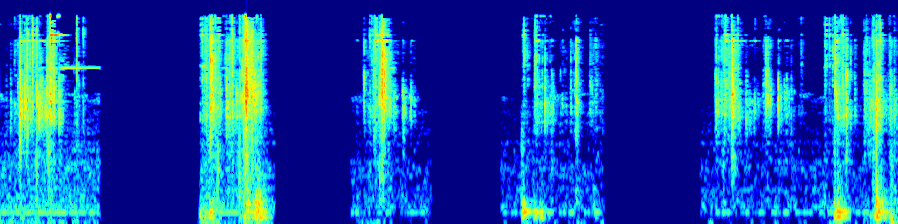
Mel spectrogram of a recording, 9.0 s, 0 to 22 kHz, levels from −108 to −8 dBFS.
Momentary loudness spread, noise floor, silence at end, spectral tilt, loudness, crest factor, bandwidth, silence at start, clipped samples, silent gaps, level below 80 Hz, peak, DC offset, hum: 23 LU; -55 dBFS; 0 s; 0 dB/octave; -29 LUFS; 36 dB; 17 kHz; 0.15 s; under 0.1%; 1.02-1.97 s, 2.75-3.50 s, 4.32-5.00 s, 6.05-6.99 s; -66 dBFS; 0 dBFS; under 0.1%; none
